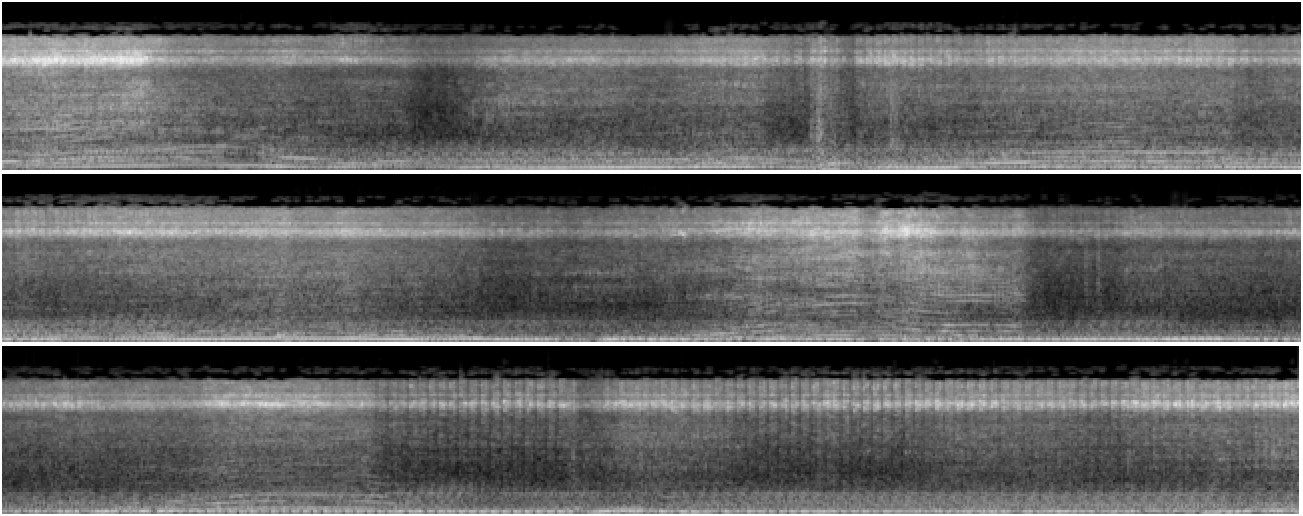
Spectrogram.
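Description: Demolition derby compact car's engine heard from inside the stripped cabin, revving up and down over and over as the car accelerates and backs off, with a couple of sharp knocks along the way.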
